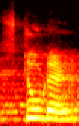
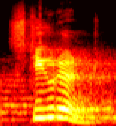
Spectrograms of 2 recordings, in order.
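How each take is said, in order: First: स्टूडेंट as stoo-dent, full e; wrong common pronunciation. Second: स्टूडेंट as styoo-dunt; correct pronunciation. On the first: Teacher quoting the common mistake, plain stoo-dent. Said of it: "wrong है". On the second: Teacher modelling the correct word, styoo-dunt. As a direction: glide into styoo, weak dunt at the end of स्टूडेंट. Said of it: "correct अगर, अगर pronunciation करना है". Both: Shown as a demonstration.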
